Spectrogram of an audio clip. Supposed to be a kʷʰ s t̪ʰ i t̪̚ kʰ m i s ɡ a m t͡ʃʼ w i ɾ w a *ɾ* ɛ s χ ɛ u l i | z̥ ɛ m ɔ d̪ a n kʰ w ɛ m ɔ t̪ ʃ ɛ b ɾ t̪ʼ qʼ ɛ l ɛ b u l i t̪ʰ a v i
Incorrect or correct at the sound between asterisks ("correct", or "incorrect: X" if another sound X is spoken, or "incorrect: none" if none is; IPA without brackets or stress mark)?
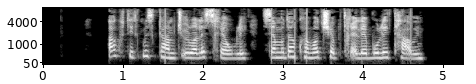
incorrect: l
